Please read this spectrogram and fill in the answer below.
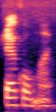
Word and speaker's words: trachoma: है ट्रैकोमा ठीक है ट्रैकोमा टी आर ए सी एच ओ एम ए ट्रैकोमा इसकी एग्जैक्ट प्रोनाउंसिएशन क्या है ट्रैकोमा ठीक है तो इसकी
